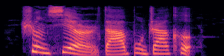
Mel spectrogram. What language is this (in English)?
Chinese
